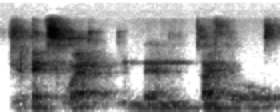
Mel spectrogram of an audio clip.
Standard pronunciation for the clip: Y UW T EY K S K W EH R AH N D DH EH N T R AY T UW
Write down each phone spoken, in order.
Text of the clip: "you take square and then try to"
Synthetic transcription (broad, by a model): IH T S K W EH R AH N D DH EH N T AY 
